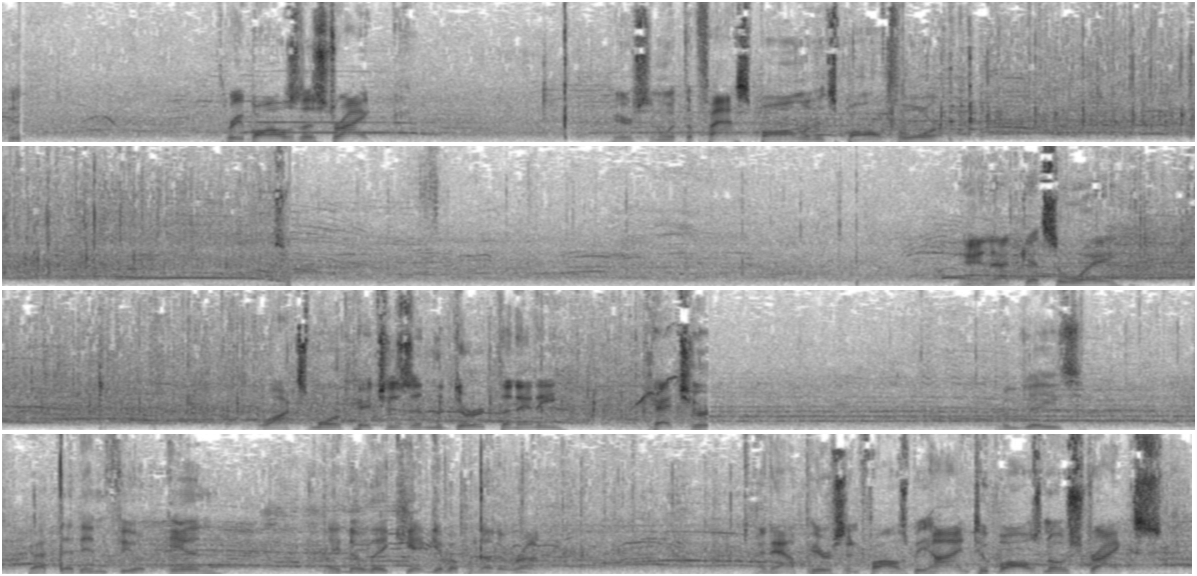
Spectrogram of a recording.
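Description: A stadium crowd murmurs in the background.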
